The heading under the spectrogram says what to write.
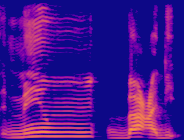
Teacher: So, to make it easy, we change the nun sakina to that mim, which has the same articulation point as ba. Again, we change the nun sakina to mim, which has the same articulation point as ba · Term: iqlab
